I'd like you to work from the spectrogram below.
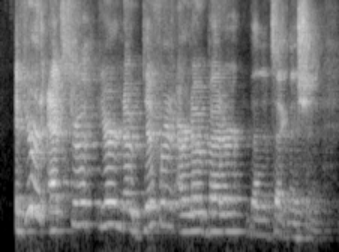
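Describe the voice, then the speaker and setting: Noticeable background noise sits behind a man with an American accent. His pitch is high and his pace moderate. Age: 60s. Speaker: amateur radio YouTuber. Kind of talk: casual chat. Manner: halting, many repeated words.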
